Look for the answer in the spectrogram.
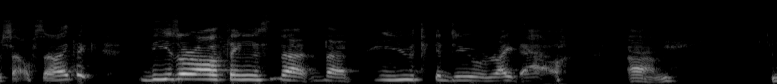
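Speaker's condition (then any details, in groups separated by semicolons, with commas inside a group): Cerebral palsy; audibly affected speech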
